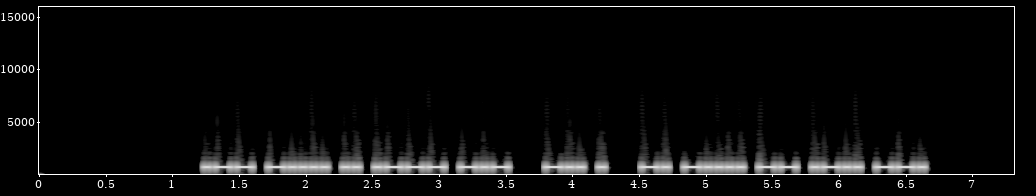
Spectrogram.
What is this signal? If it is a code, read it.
Morse code, heard as a keyed tone, about 30 wpm, 700 Hz. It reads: W6IJK DE N6MLG
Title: USA Callsign DE Callsign - 5 Characters - 30wpm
